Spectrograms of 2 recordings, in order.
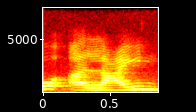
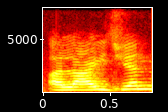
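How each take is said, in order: First: Said in the usual way. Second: अलाइजन with the G sounded as j; wrong pronunciation. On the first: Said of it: "पढ़ते हैं". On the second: Shown as a demonstration. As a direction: say अलाइजन with a j before the final n. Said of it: "नहीं पढ़ते हैं".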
